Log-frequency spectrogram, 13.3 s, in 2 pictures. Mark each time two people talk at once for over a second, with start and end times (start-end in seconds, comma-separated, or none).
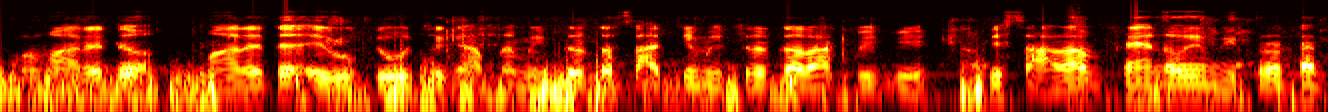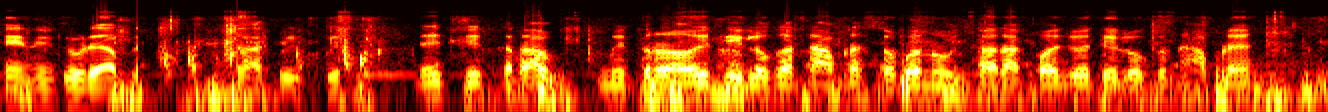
10.4-12.2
